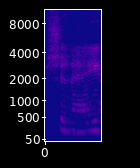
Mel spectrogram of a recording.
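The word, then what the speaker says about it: Shinei: And then as far as Shanae, it's supposed to be Shanae is how you say his name. Shanae, I'll go with it.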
